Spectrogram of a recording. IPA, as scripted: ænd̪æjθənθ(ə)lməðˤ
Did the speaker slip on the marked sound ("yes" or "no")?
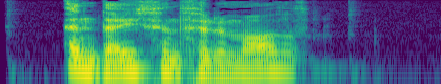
no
